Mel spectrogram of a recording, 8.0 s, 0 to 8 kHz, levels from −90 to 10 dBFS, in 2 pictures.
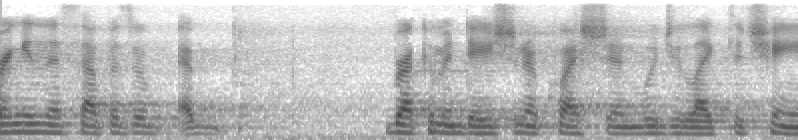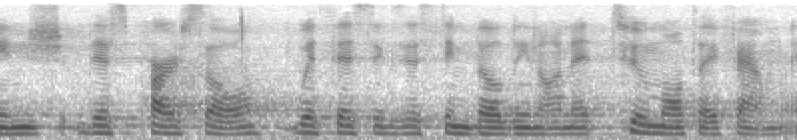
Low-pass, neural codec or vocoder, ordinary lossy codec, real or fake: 7.2 kHz; none; AAC, 48 kbps; real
